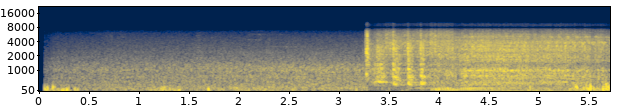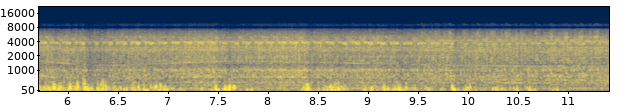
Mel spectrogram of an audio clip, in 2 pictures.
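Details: 2000 Toyota bB Z X Version, 220,000 km, start-up: quiet, then fires and settles into steady idle with faint irregular ticking over the hum; abnormal engine noise, cause not evident.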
